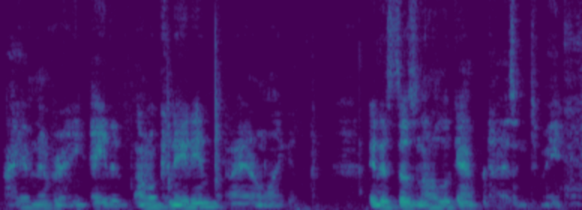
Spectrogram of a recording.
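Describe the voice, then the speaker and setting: A man speaks very fast at a medium pitch, with big swings in loudness. Noticeable background noise runs underneath. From Canada, Oshawa, Ontario. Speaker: podcast host. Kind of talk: casual chat. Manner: animated.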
